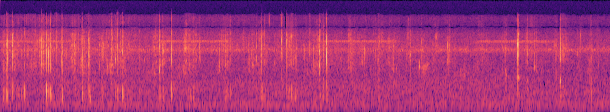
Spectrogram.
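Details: Raccoons in the wild feeding at close range, their chewing heard as sharp, dry crunches and clicks, densest in the first second and again around three and five seconds, with quieter gnawing between.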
